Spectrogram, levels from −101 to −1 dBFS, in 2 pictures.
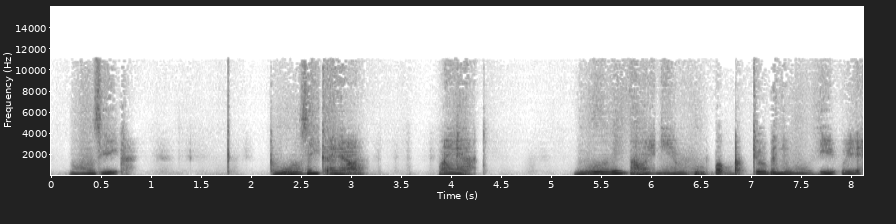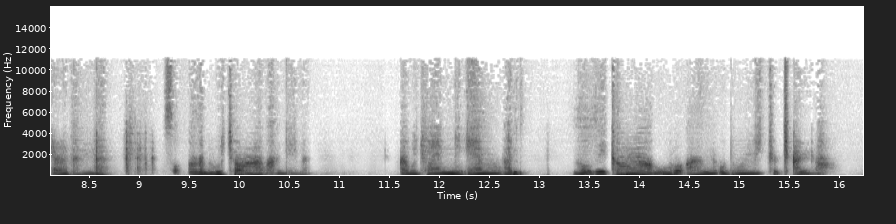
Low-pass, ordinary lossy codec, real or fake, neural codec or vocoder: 14.4 kHz; MP3, 48 kbps; fake; codec, 44.1 kHz, 0.9 kbps, DAC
